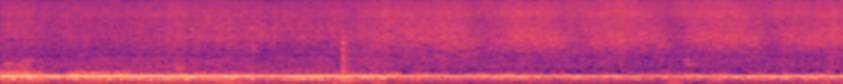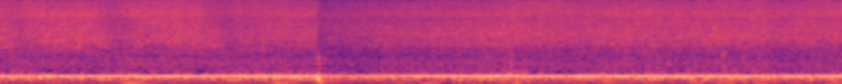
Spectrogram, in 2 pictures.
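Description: Green beans sizzling in oil in a non-stick skillet, with the beans tossed in the pan, over a steady hum. A single sharp knock comes a little past halfway.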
